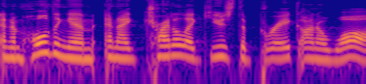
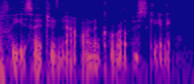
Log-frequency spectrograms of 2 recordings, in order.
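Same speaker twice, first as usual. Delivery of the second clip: put-on pleading, begging voice, quieter. Retelling begging a boyfriend not to go roller skating: imitating own begging. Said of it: "and I begged him".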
